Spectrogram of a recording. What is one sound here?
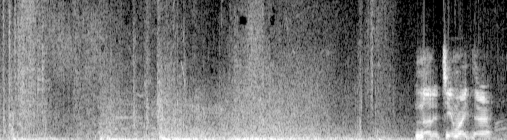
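Explosions rumble and roar in a video game.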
